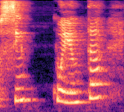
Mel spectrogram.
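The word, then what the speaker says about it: cinquenta: Diferente lá de quando eu falo parque, né? Olha, 50. O som é bem diferente.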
